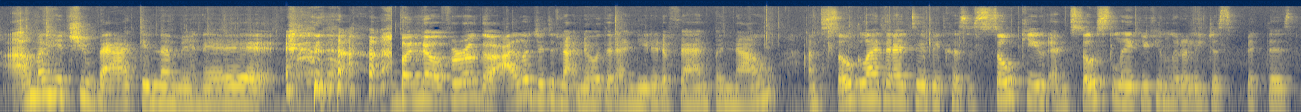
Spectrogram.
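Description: A young beauty vlogger with a voice on the low side talks products to camera in her indoor home studio, chatty and bubbly with quick asides. The audio is roomy with faint ambience and a little hiss or hum.

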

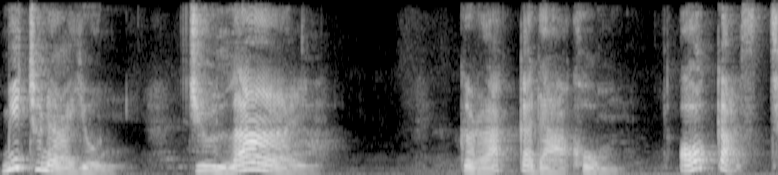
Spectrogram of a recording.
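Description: Woman teacher, drilling English words with slow stretched repetition, calls students children. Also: a little high, lively intonation, bright, forceful tone. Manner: addresses students fondly as children. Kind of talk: bilingual classroom lesson.

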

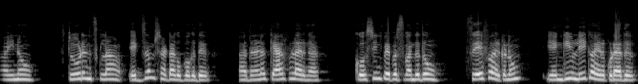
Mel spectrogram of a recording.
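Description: A woman's voice: a little high, fairly even intonation, fast talker, darkish tone, dry recording, lightly acted. A woman voicing a pleading young husband. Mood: stern, curt. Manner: pleading and emotional to his wife, curt and strict at work. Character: lovestruck young husband, later a stern college head. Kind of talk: cartoon voice dubbing. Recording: thin phone-like dry sound.

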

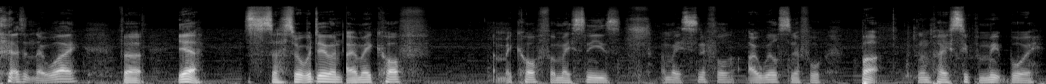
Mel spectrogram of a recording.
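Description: A man's voice: lowish voice, fairly even intonation, unhurried, a little mellow. A man with a stuffy, congested voice from a cold, giving rambling, hesitant casual commentary as he plays a game on his channel. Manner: rambling, hesitant, laughing often. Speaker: gaming channel host. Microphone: desk microphone set to high sensitivity. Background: game music.

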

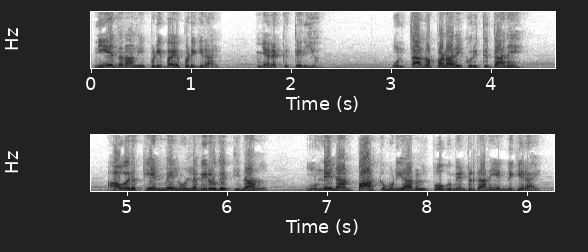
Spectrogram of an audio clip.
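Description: A man's voice: sits high, animated, a little fast, a bit bright, breathy edge, faint music behind, heavily acted. Man doing a resolute young nobleman. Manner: firm, earnest.

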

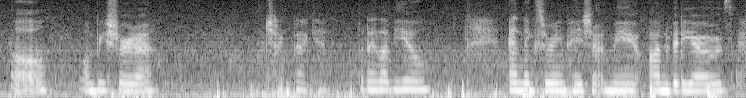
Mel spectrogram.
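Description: Giggly young woman, slow and bubbly. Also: fairly high pitch, noisy background. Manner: bubbly and giggly, many "like" fillers. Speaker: travel and fitness vlogger. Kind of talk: casual vlog to camera. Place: outdoors at a lake and in the mountains.

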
